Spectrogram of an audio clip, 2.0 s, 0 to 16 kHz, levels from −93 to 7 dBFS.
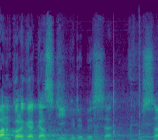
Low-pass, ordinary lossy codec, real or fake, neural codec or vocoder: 14.4 kHz; AAC, 64 kbps; real; none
